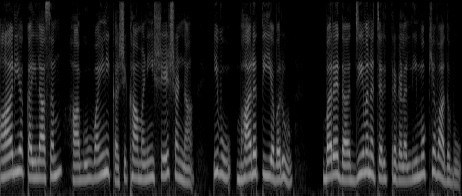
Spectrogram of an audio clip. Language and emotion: Kannada, neutral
